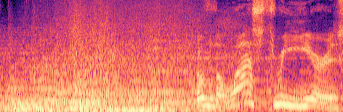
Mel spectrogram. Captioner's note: water splashing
